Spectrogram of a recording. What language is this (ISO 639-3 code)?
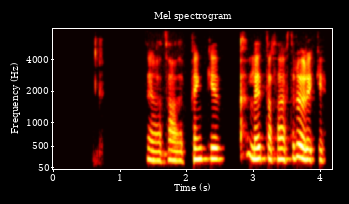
isl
